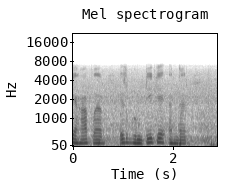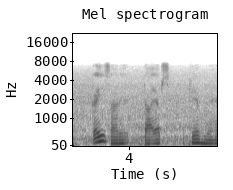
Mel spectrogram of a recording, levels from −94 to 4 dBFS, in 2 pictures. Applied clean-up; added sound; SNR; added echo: none; none; none; none.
